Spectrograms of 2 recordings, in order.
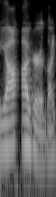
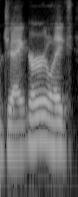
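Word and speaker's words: Jágr: I was like, "Okay, tell him this is how they pronounce this, Yarmir Yager, that. It's not Jerome or Jagger.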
